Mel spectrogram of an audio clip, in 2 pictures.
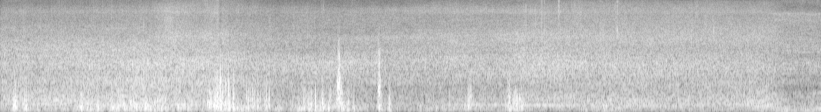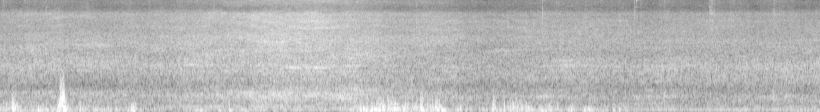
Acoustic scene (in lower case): street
